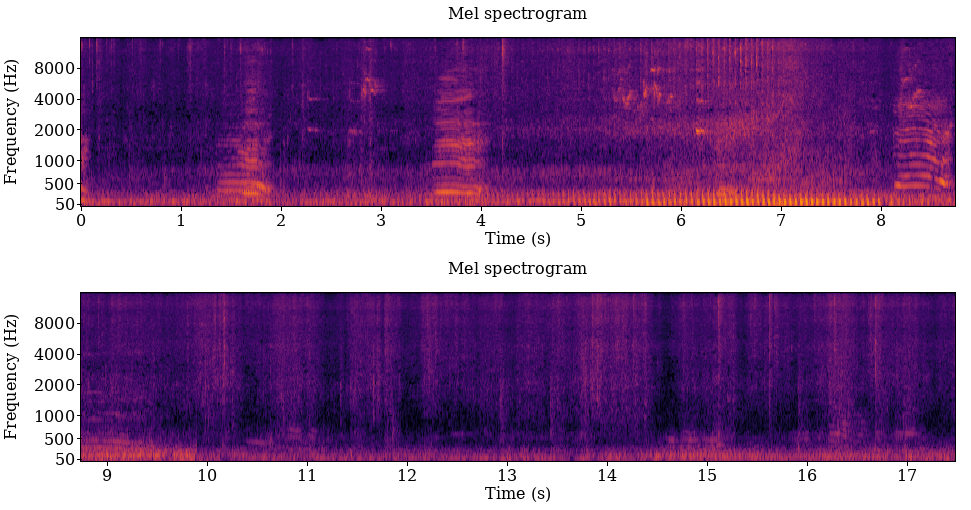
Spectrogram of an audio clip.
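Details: Cows returning along a village road to their traditional barn give three short moos in the first nine seconds, then a passing motor vehicle swells into a loud rumble before fading to low background noise.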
